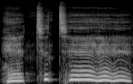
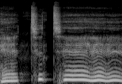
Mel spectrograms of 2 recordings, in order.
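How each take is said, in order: First: It is said with lots of breath flowing. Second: The same.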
